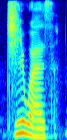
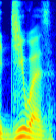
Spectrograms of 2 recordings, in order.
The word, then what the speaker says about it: GWAS: Le premier, c'est ce qu'on appelle les Jiwas. – Les GWAS. – Alors, ça s'écrit G-W-A-S.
